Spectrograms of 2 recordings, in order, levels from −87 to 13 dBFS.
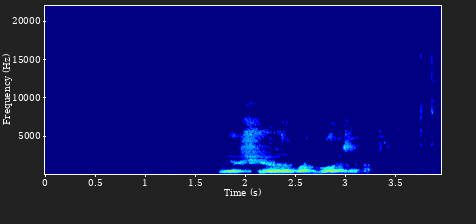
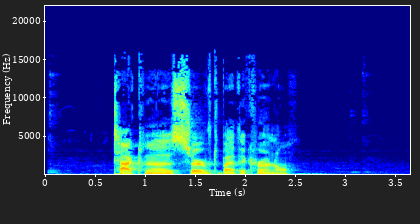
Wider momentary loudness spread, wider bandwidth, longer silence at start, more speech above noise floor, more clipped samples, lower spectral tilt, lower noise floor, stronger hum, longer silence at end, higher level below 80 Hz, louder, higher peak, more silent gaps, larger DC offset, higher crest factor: first, 17 LU vs 13 LU; second, 12 kHz vs 16 kHz; first, 1.75 s vs 0.7 s; first, over 49 dB vs 45 dB; neither; about the same, -3 dB/octave vs -3.5 dB/octave; first, under -90 dBFS vs -65 dBFS; neither; second, 0.85 s vs 1.2 s; second, under -90 dBFS vs -46 dBFS; second, -41 LUFS vs -20 LUFS; second, -28 dBFS vs -2 dBFS; neither; neither; about the same, 18 dB vs 22 dB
